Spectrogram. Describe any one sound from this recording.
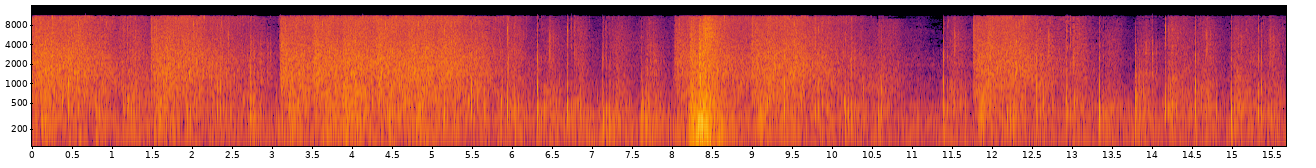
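Footsteps tread on wet stone.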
